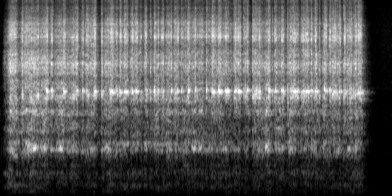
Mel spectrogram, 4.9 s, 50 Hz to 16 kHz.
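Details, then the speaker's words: 1980s Kamco Saturn robot toy motor run directly from a battery: harsh, raspy grinding with a thin high whine for about four seconds; the motor itself is rough, gear already lubricated with WD-40 so not the gear. "Alright, the motor of this thing sounds horrible."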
